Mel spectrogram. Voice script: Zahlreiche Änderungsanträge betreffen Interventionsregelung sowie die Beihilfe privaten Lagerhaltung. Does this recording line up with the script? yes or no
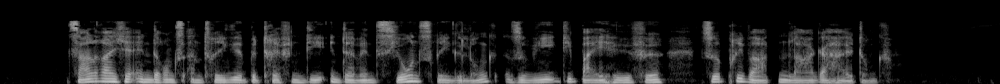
no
